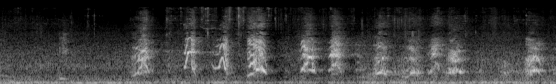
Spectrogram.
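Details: Rapid run of about a dozen sharp, bright barks, roughly two or three per second, from adopted dogs playing at a New York City dog park for the first time, with faint background hum.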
